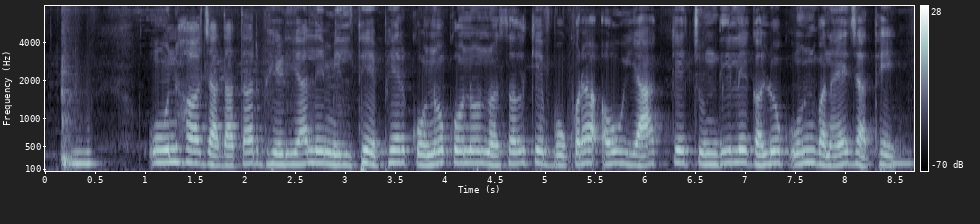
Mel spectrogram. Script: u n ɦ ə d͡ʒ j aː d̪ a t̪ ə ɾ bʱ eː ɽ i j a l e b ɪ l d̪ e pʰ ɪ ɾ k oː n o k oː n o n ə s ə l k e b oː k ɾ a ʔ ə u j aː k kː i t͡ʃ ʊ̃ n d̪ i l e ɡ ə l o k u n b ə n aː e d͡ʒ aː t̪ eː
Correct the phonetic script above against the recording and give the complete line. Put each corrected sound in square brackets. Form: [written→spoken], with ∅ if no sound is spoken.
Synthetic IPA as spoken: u n ɦ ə d͡ʒ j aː d̪ a t̪ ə ɾ bʱ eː ɽ i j a l e [b→m] ɪ l [d̪→t̪] e pʰ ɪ ɾ k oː n o k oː n o n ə s ə l k e b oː k ɾ a ʔ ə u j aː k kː [i→e] t͡ʃ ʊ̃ n d̪ i l e ɡ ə l o k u n b ə n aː e d͡ʒ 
